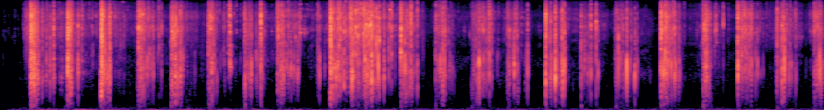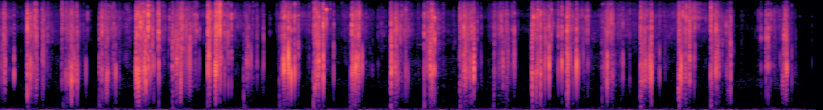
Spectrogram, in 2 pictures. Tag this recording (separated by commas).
Run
